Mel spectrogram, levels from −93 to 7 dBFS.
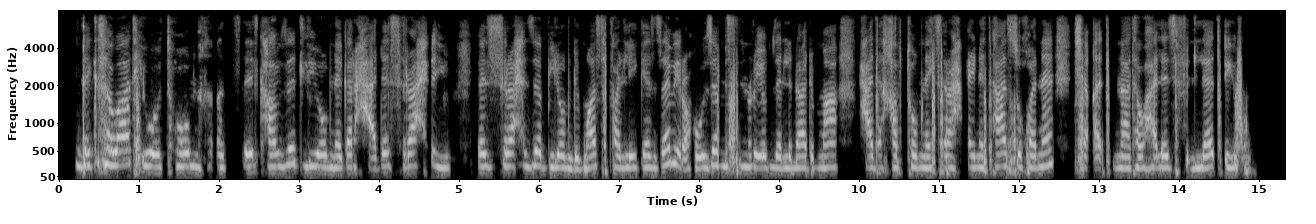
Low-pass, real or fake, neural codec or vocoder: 7.2 kHz; fake; vocoder, 44.1 kHz, 128 mel bands every 512 samples, BigVGAN v2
